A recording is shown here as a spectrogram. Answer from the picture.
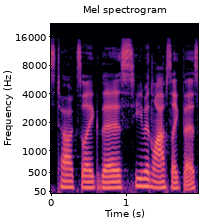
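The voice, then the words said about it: Very monotone voice. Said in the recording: “Super dry humor. Talks in a very monotone voice.”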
